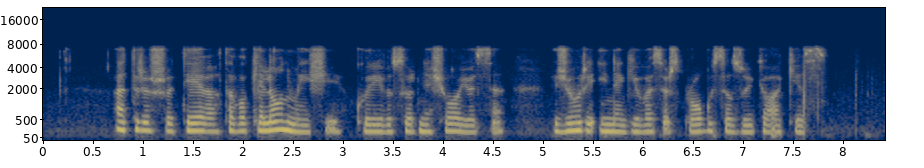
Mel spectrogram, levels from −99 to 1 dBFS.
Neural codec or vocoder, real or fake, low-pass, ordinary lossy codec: none; real; 7.2 kHz; Opus, 24 kbps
